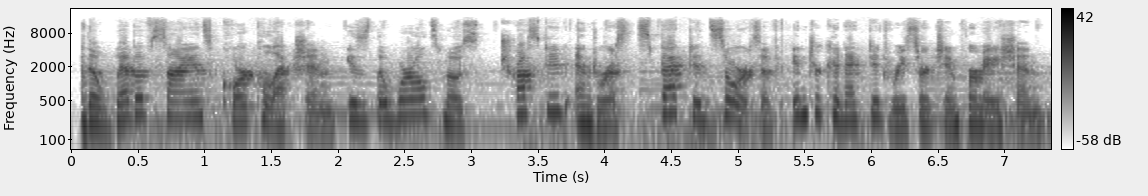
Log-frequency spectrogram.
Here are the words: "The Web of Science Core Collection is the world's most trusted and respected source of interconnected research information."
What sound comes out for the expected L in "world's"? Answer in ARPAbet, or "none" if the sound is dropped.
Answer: L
